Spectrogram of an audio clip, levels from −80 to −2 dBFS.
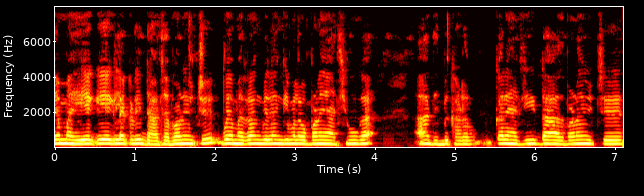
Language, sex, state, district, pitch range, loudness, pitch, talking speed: Garhwali, female, Uttarakhand, Tehri Garhwal, 210-225 Hz, -12 LUFS, 215 Hz, 195 wpm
